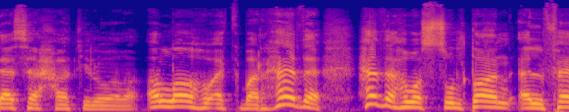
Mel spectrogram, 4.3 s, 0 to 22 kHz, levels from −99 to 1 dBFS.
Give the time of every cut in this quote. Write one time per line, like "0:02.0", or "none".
none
